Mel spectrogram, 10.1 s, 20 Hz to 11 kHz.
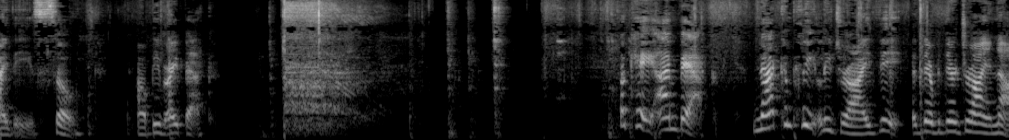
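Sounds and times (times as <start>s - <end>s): heat gun blowing: 2.8s - 4.0s.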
